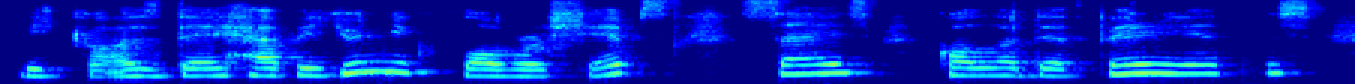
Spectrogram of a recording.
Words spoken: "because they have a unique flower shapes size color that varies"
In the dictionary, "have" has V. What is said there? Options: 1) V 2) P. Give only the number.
1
